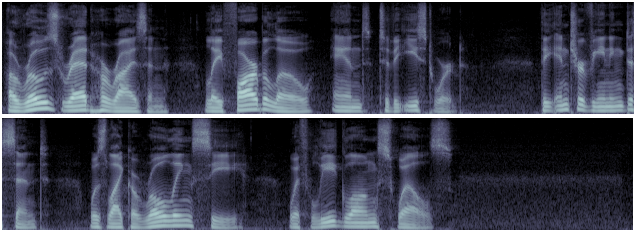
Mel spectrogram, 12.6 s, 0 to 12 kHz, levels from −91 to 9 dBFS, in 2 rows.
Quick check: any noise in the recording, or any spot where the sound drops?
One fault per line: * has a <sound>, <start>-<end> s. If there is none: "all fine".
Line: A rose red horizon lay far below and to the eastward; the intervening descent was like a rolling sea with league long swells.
all fine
